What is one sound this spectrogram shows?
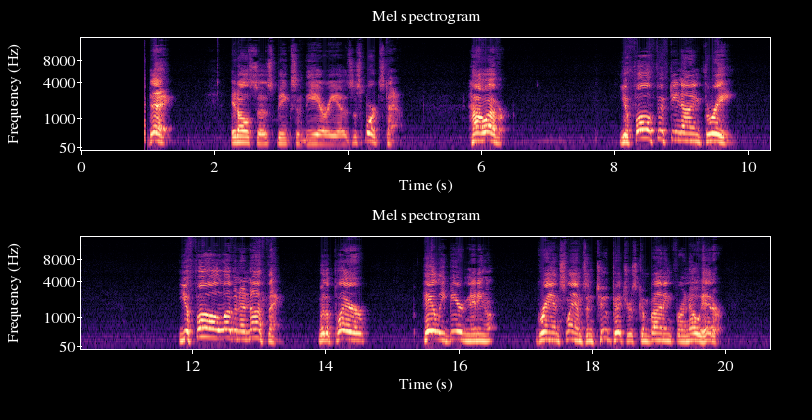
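A middle-aged man speaks with animation, close into a microphone.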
